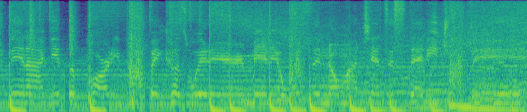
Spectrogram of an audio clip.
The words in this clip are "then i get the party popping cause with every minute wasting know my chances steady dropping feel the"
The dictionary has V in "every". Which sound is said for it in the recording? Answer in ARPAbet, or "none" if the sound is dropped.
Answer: none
